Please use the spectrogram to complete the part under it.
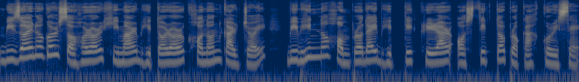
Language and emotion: Assamese, neutral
